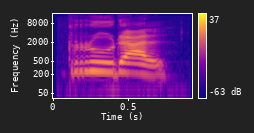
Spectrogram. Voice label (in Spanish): "rural", Spanish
